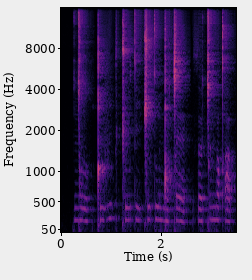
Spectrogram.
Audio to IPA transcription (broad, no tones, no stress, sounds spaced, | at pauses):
ŋ͡ǀ ʊ | ǃ i v i ɡ ʏ ǁ u t i ǁ i t u ŋ͡ǃ ʊ ǀ ɛ | θ œ ǀ ʏ ŋ u qʼ ʊ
